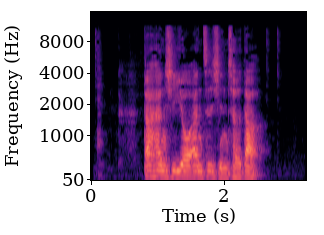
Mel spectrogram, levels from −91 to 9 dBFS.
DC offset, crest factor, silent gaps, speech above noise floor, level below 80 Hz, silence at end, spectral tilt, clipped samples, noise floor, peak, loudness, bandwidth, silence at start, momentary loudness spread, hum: under 0.1%; 20 dB; none; 45 dB; -58 dBFS; 0.7 s; -5 dB/octave; under 0.1%; -67 dBFS; -4 dBFS; -22 LUFS; 11.5 kHz; 0.1 s; 6 LU; none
